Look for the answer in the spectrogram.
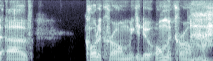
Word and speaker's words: Omicron: Omicron? Is that how you say it? – That is how I've heard it most cited. Yes, Omicron.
